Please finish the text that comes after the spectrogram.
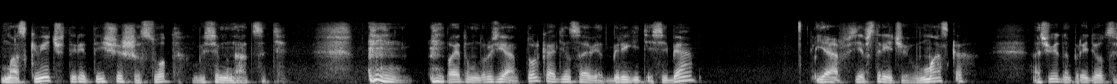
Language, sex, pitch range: Russian, male, 100-130 Hz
